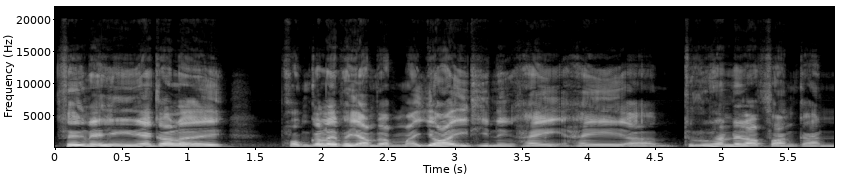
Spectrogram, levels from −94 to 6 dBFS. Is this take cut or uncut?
cut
